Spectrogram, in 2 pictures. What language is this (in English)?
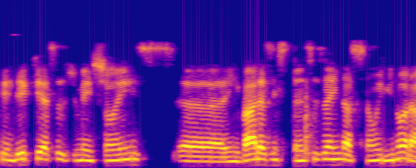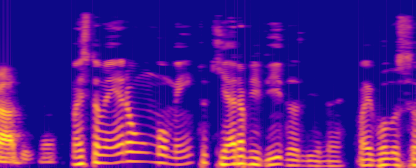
Portuguese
